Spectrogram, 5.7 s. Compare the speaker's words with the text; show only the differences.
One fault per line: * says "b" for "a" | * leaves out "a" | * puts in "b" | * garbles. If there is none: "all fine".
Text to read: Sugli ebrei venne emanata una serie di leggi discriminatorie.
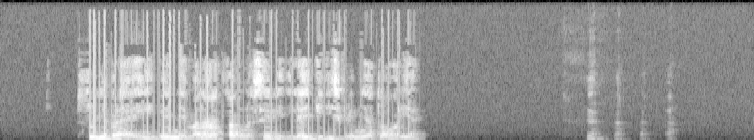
all fine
